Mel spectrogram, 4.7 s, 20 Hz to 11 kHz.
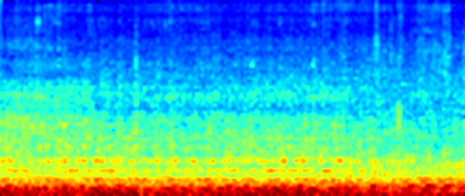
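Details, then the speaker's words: Firebird Formula F-body, family-owned 22 years, being revived: heavy low rumble holding steady at idle, no knocks or ticks; normal healthy running before a drive. "Definitely sounds good."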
